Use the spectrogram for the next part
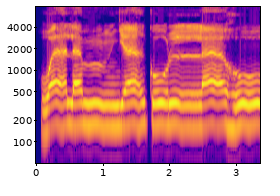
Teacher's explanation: লাম জবর লা, হা উল্টা পেশ হু। হাকে ঠোঁট গোল করে একালিপ টেনে পড়তে হবে।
